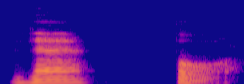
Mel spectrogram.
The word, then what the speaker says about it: therefore: Now, let's just remember the th voiced sound at the beginning of a word is usually quite strong. So, you'll really feel it here and also between your teeth on your tongue.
